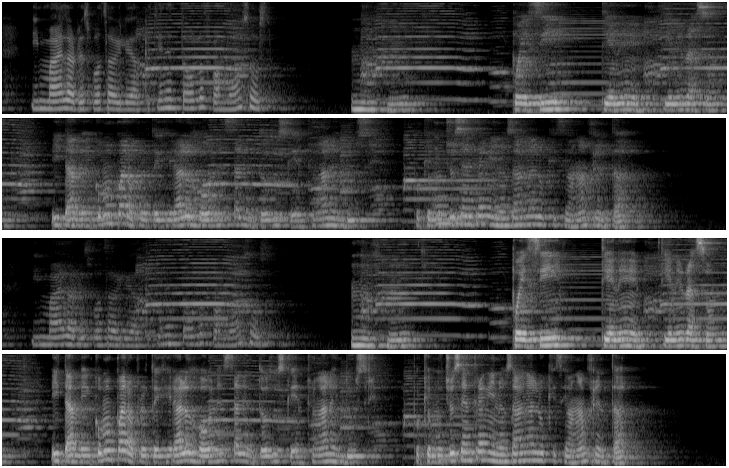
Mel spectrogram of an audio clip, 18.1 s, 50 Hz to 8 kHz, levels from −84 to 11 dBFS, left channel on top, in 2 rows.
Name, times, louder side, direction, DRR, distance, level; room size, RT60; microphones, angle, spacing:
voice 1, 0.4-3.3 14.5-15.1, left 6 dB, 85° left, 12 dB, 0.4 m, -36 dB
Harmonica, 1.7-3.1 4.5-9.5 11.4-15.4, equal, ahead, 0.4 m, -39 dB
voice 2, 4.4-5.2 6.4-7.2 7.5-9.1 9.7-13.7 14.2-16.9, right 5 dB, 75° right, 9 dB, 0.4 m, -26 dB
5.9 x 4.4 x 3.9 m, 1.2 s
head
